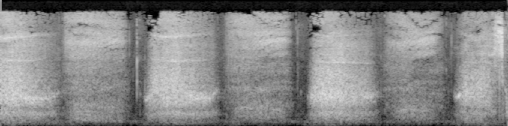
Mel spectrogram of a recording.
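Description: Concentrated breathing during bodyweight squats in a low-impact beginner morning workout: four long, loud, close-up breaths in a steady rhythm, each a broad airy rush separated by short pauses, with no talking.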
